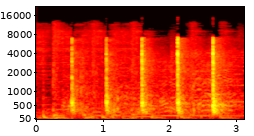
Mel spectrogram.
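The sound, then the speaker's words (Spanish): Hammer blows from construction work in the centre of San Lorenzo de El Escorial: sharp, loud knocks repeat at a steady pace about every half second over low background noise. “sonido de obra, como puedes escuchar, sonido de radial, sonido de martillo”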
